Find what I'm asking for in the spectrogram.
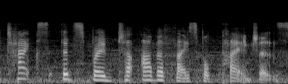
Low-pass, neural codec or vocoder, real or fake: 7.2 kHz; codec, 44.1 kHz, 2.6 kbps, SNAC; fake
